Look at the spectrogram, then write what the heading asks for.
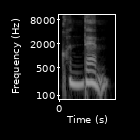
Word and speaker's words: condemn: 그래서 condem condemnation nation 그죠? N이 발음이 안 되죠.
